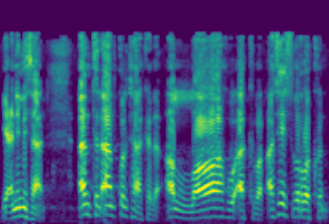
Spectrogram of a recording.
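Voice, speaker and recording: A man giving religious instruction on prayer, repeating key phrases and demonstrating them slowly. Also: medium pitch, animated. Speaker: religious teacher. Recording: long reverb.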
